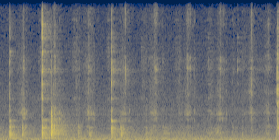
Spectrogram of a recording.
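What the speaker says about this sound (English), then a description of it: "Now I'm just gonna mix this all together, make sure it's well combined." A utensil stirring a dry spice mixture with allspice in a bowl, giving light scraping and a few sharp clinks against the bowl in an uneven rhythm, close and moderate in level, with no speech.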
